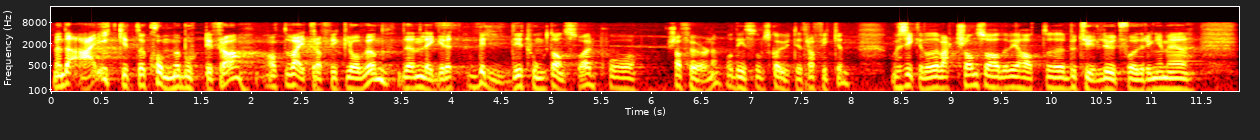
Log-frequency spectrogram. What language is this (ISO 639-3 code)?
nor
